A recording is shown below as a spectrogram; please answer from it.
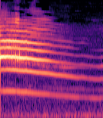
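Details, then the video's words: Ginger cat, one of several little and adult cats, meowing because hungry: a single loud harmonic meow that starts high and slides slowly downward, fading over about a second. "Ginger cat , little cats and adult cats all meow because they are hungry"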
